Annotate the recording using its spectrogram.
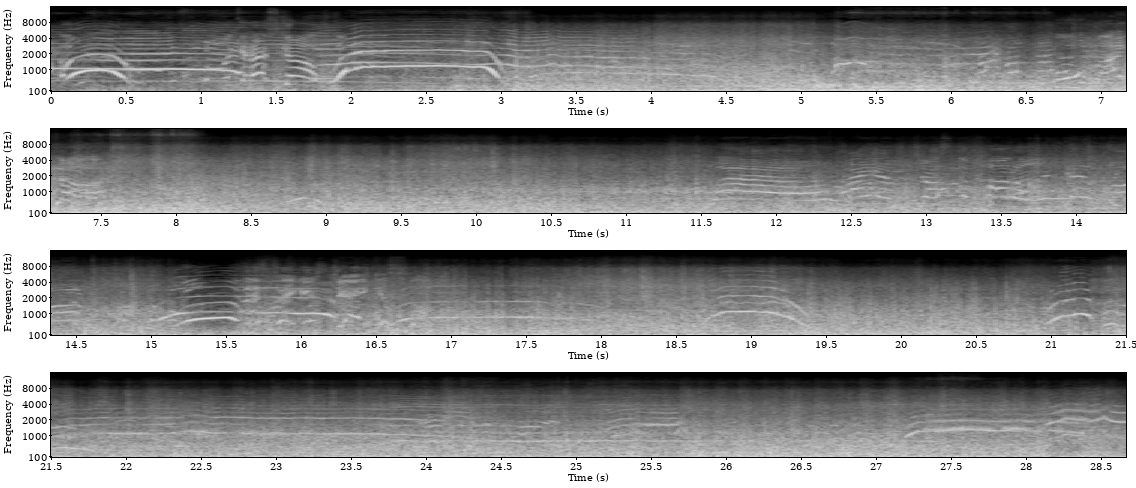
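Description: Roller coaster ride: wind rushes loudly over the microphone as the train runs, with riders screaming and yelling at several points, first at the start and again through the middle and latter part.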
